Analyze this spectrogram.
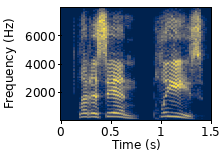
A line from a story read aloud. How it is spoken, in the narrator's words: Mahmoud begged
